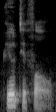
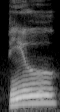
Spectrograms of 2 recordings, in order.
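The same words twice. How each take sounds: First: Said in the usual way. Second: Beautiful broken into beau, ti, ful; syllable by syllable. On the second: Shown as a demonstration. Teacher counting three syllables for students, spaced out. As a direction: say beautiful slowly in three separate beats, starting high and loud. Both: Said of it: "요거 삼음절".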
